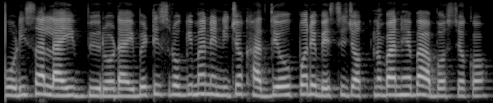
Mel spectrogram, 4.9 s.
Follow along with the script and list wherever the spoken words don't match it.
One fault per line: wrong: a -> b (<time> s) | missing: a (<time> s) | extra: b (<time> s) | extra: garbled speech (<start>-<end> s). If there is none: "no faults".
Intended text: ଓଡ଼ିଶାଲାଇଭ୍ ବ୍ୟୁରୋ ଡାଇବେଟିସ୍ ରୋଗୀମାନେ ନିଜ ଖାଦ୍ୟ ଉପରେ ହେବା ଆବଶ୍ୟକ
extra: ବେଶୀ ଯତ୍ନବାନ (3.2 s)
